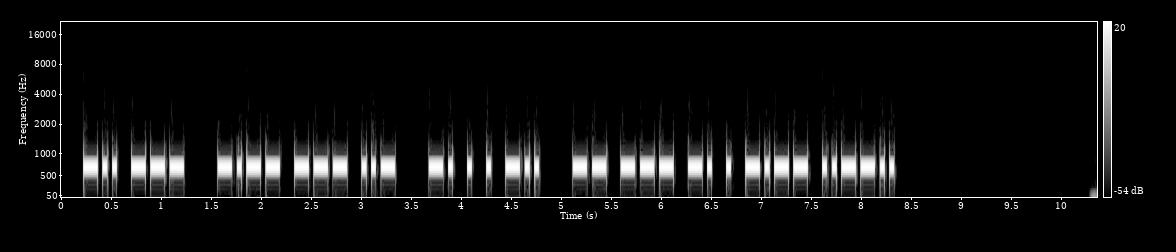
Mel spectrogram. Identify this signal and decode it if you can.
Morse code, heard as a keyed tone, about 25 wpm, 700 Hz. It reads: DO YOU NEED MONEY?
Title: Sentences from Top 1000 Words - Review Part 1 - 25wpm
